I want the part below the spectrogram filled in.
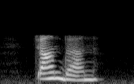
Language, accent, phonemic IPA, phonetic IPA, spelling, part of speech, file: Armenian, Eastern Armenian, /t͡ʃɑnˈdɑn/, [t͡ʃɑndɑ́n], ճանդան, noun, Hy-ճանդան.ogg
- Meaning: sandalwood (tree and wood)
